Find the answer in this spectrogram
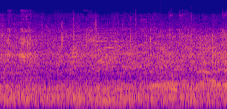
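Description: Indoor arena ambience: a low, even murmur of crowd and distant voices.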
